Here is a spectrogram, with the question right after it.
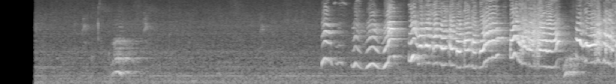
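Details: Shiba Inu puppies playing over a bone, making strange fox-like sounds: a brief yelp near the start, then from about four seconds a run of loud, harmonic, wavering screams and yowls, closely repeated and rising in intensity.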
